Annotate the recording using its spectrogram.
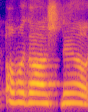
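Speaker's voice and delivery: high, bright oh my gosh; mock surprise. Seller on the phone, hammed-up high surprise. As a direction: play up the surprise.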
